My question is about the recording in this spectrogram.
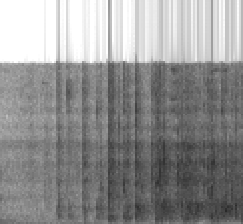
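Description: Audience clapping that starts about half a second in as a few scattered claps and quickly fills out into full applause.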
